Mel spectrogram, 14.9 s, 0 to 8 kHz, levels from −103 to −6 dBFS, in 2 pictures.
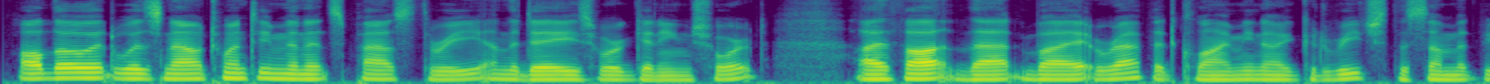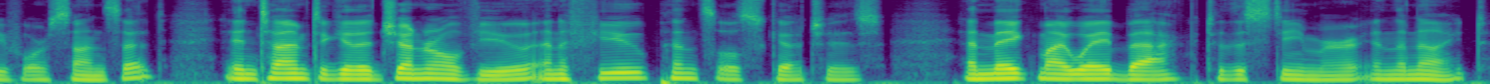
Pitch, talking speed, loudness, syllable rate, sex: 125 Hz, 200 wpm, -20 LUFS, 4.9 syllables/s, male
